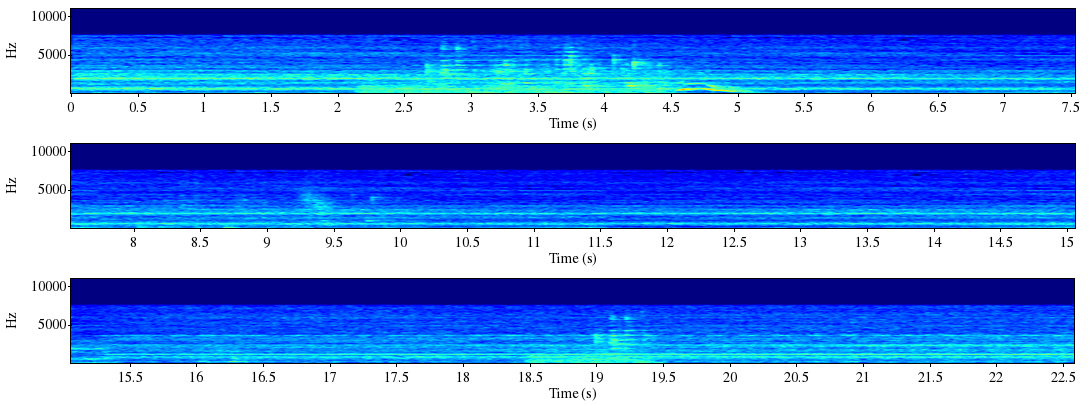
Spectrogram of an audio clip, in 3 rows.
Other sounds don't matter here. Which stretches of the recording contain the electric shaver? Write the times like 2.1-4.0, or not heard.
not heard.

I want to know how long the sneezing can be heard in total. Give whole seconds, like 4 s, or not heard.
3 s.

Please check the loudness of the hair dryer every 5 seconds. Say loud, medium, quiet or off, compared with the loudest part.
loud, medium, medium, loud, loud.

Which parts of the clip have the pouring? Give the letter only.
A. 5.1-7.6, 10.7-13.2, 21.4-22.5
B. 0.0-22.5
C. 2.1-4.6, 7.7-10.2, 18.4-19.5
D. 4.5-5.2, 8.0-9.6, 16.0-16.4
C.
